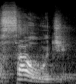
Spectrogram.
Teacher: um encontro vocálico que vai se separar na hora da pronúncia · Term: hiato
